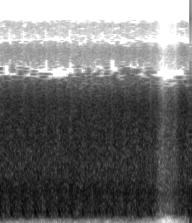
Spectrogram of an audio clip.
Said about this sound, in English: There was a sudden burst of machine gun fire.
